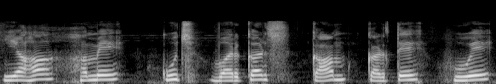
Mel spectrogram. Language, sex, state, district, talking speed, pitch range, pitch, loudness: Hindi, male, Madhya Pradesh, Dhar, 85 wpm, 185-220 Hz, 205 Hz, -14 LUFS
